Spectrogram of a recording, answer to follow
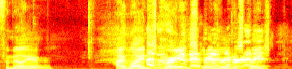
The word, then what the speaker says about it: Heinlein: Heinlein. It's the last part spelled the same as the first part. Heinlein. Heinlein. Timeline.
